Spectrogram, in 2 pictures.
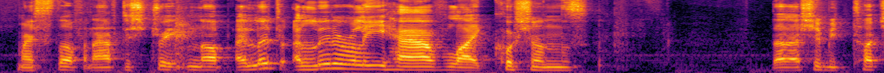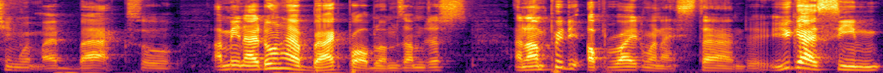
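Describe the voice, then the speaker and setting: A man's voice: medium pitch, fairly bright tone. Chatty man streaming a tutorial. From Trinidad and Tobago. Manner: rambling, chatty, talks straight to viewers. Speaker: livestream host. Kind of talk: casual livestream tutorial.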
